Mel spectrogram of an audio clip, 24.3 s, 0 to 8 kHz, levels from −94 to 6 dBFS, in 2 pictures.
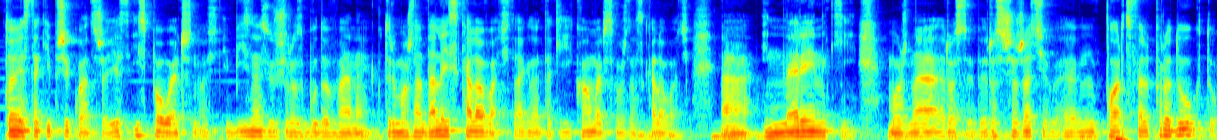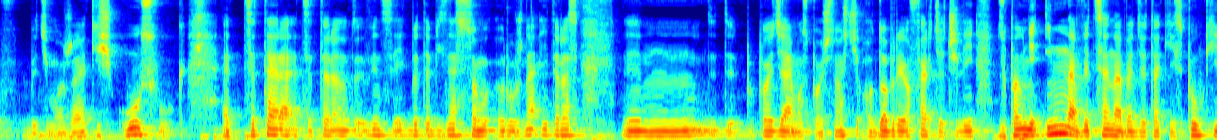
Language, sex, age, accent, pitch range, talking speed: Polish, male, 40-59, native, 100-115 Hz, 145 wpm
